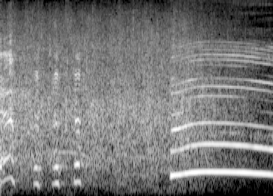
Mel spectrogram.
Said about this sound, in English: I'm playing a round of applause.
